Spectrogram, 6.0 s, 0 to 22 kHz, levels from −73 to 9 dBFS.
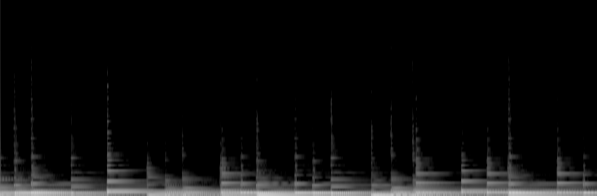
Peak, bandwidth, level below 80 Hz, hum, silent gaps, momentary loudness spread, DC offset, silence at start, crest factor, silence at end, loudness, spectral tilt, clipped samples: -4 dBFS; 6.4 kHz; -56 dBFS; none; none; 8 LU; under 0.1%; 0 s; 14 dB; 0 s; -20 LUFS; -9 dB/octave; under 0.1%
